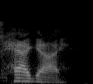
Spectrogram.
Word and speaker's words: Haggai: And I was told last week, you do the proper way to say it is Haggai.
